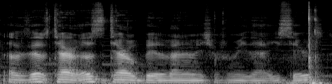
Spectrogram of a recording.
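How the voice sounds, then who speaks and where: A man's voice: deep voice, steady tone, very fast, music in the background. A man animating at his computer, talking to himself in a rambling, fretful way with many restarts. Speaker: animator and video creator. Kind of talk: casual self-talk while working.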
